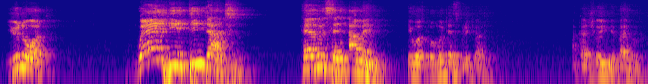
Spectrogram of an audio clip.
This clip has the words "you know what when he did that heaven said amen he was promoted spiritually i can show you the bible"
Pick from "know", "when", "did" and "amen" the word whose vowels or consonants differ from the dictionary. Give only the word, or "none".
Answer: none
